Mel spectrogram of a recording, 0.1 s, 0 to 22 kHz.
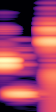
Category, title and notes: Instrument samples > Percussion
Organic-Water Snap 10.2
This snap synthed with phaseplant granular, and used samples from bandlab's ''FO-REAL-BEATZ-TRENCH-BEATS'' sample pack. Processed with multiple ''Khs phaser'', and Vocodex, ZL EQ, Fruity Limiter. Enjoy your ''water'' music day!
EDM, Botanical, Glitch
